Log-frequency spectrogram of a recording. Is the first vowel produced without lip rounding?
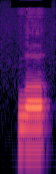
no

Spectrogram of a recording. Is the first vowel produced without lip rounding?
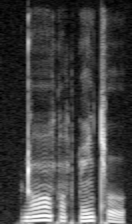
no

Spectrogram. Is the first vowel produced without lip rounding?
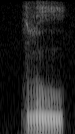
no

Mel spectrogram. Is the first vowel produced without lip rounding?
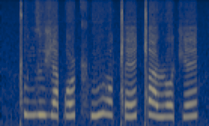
no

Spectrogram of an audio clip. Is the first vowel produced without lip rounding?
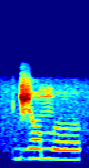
no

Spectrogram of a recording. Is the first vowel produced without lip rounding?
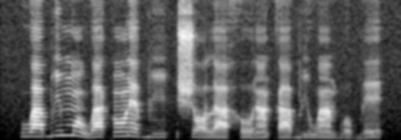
yes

